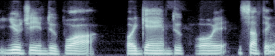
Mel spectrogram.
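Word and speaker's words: Eugène Dubois: but uh uh in in English, I say Eugene Dubois or I gain Dubois, something like that. Eugene Dubois, yeah. Eugene Dubois.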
